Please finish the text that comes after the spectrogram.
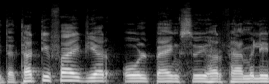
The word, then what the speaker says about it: Peng Shuai: Who is Peng Shui? The 35-year-old Peng Shui, her family name is pronounced Peng, and the end of her given name rhymes with Y, is a three Olympian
